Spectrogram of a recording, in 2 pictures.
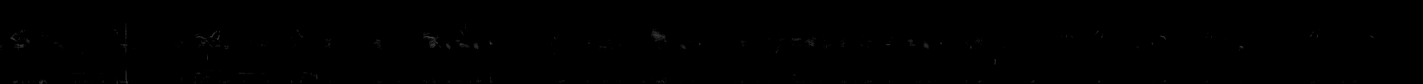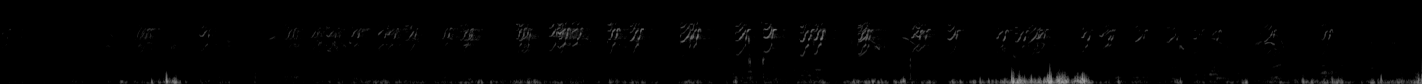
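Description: Small birds chirping, sparse at first and then a busy run of rapid, repeated high chirps from about halfway on. A low rumble comes in twice in the second half, loudest near the end.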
